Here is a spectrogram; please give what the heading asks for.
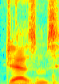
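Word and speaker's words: JASSM: um to Ukraine there's been some reports about jums if I'm pronouncing that correctly the last question yes jasms yeah you're pronouncing it correctly um I I don't have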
